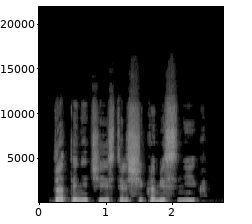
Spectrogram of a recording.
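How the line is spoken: Calm declaration. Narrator (Russian): спокойно заявила тень

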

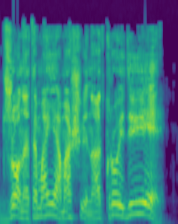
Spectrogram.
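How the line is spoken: Shouting. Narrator (Russian): кричал

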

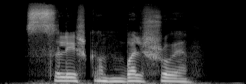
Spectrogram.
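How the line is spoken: Hoarse. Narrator (Russian): хрипло сказал

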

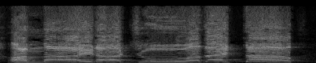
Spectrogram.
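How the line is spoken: Thunderous command. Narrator (Italian): Tale fu il tuono della sua voce

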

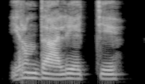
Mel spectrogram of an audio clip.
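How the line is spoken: Hoarse mutter. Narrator (Russian): хрипло пробормотала, только чтобы слышать свой голос

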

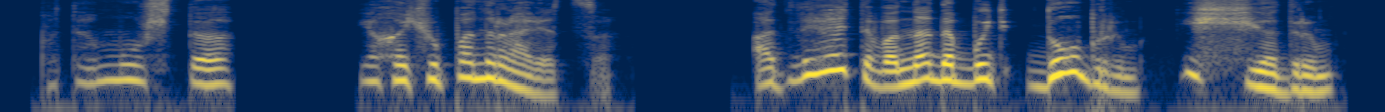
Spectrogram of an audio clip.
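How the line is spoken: Quiet. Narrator (Russian): тихо сказал Мартин

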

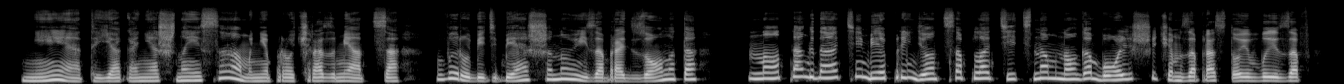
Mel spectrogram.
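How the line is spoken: Lazy. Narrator (Russian): лениво продолжил Ко Перцалькоатль

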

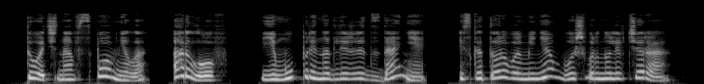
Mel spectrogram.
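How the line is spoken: Joyful. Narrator (Russian): радостно сообщает она

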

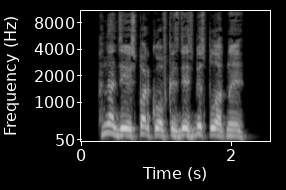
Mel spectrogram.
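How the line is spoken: Nervous grumble. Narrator (Russian): проворчал капитан, нервно

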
